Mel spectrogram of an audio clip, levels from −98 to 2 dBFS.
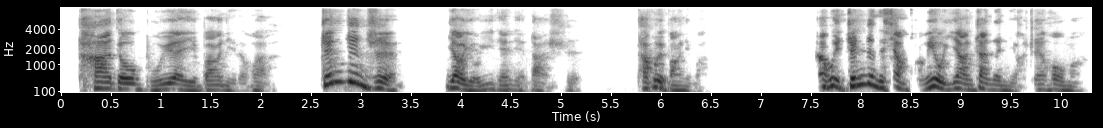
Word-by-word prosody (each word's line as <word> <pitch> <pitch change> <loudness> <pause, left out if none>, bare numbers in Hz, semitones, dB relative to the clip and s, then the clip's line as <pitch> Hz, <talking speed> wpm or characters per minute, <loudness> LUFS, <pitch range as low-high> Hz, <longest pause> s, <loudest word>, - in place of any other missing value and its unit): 他 175 -1 0
都 155 -1 +3
不 130 -2 -9
愿 150 -5 -1
意 115 - -5
帮 130 +2 -9
你 105 -3 -14
的 105 -1 -26
话， 110 -2 -13 0.5
真 315 +7 +3
正 315 -10 +6
是， 170 -9 -1 0.4
要 190 -7 +2
有 120 -1 -6
一 140 +3 -13
点 130 -1 -12
点 115 -4 -17
大 - - -14
事， - - -24 0.6
他 - - -4
会 - - +1
帮 120 -2 -7
你 - - -14
吗？ 95 -1 -35 1.2
他 210 - +3
会 220 -2 +4
真 240 +8 +6
正 265 -7 +4
的 180 - +2
像 155 - -2
朋 150 - -18
友 205 -4 +6
一 145 - -10
样 160 -6 -3
站 160 -2 -2
在 130 - -9
你 115 -3 -10 0.2
身 140 -2 -13
后 130 -2 -7
吗？ 110 -2 -8
140 Hz, 235 characters per minute, -23 LUFS, 120-180 Hz, 1.2 s, 正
